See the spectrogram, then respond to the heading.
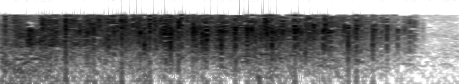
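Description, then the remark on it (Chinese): An audience at an errenzhuan (Chinese folk duet) show applauds steadily for about four seconds as a performer is called out onto the stage, a dense, crackling wash of many hands clapping at a fairly even loudness. It stops abruptly, leaving near silence. “好了，呃，出来吧，观众都鼓掌了。好了，再次鼓掌来。”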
